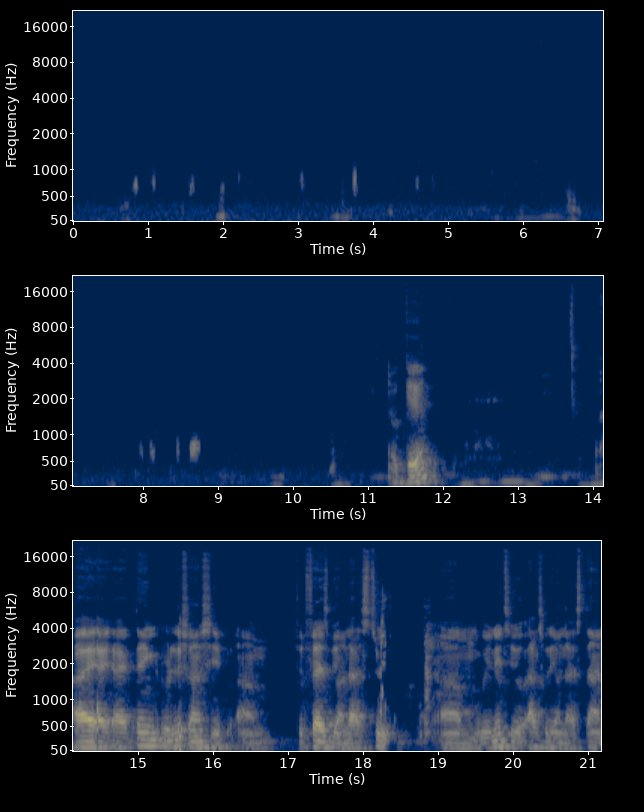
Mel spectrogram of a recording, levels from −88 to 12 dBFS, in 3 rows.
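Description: Seven short glitches, at 2.01–2.03 s, 4.60 s, 8.15 s, 12.09–12.11 s, 14.44–14.46 s, 15.54–15.57 s and 18.23–18.26 s (the last right after "um should first be"), each a sudden skip forward. This is likely a broken MP3 bit reservoir: after lost frames, the next frame read its borrowed bits from the wrong bytes. On a spectrogram each appears as a thin vertical mark at most about 28 ms wide; the waveform shows a discontinuity.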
